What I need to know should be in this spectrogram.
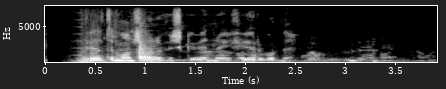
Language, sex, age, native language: Icelandic, male, 12, Icelandic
